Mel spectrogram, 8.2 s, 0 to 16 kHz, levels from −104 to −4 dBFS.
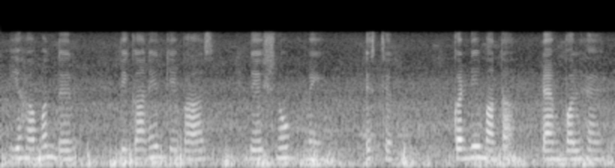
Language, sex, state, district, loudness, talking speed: Hindi, male, Rajasthan, Bikaner, -17 LUFS, 90 wpm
